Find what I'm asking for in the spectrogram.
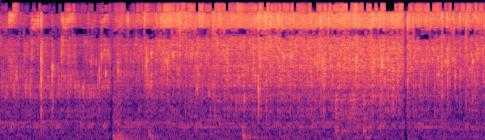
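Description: Cumin seeds sizzling in hot oil in a pan preheated on medium heat, a steady close frying hiss with a few faint clinks, no voices.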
